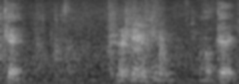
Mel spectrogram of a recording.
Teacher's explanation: the k is so short that you hardly hear it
